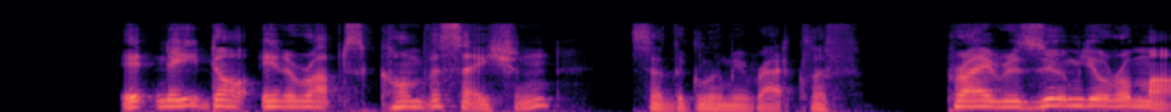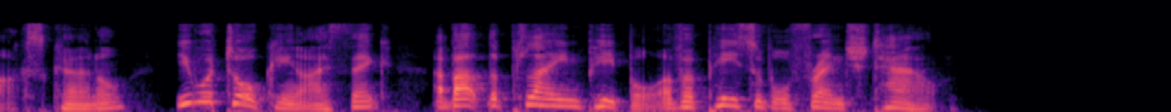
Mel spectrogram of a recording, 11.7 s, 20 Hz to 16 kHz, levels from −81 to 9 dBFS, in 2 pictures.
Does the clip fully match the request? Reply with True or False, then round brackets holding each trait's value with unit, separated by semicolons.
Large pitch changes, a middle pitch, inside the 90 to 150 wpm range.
True (6.4 semitones; 145 Hz; 145 wpm)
